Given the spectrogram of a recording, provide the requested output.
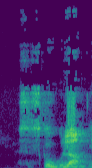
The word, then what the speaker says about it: skola: It seems to me Swedish pronounces the E separately at the end, Schula. – Skola.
